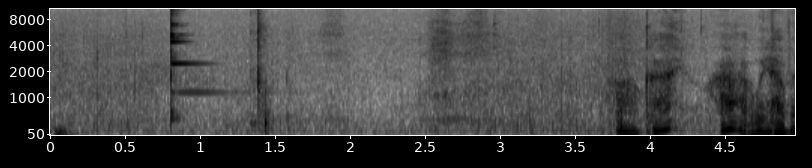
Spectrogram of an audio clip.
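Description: A Cobra beer glass being handled during a glassware review, giving a few light clinks and taps early on, then soft handling noises as a voice speaks quietly close by.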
